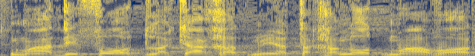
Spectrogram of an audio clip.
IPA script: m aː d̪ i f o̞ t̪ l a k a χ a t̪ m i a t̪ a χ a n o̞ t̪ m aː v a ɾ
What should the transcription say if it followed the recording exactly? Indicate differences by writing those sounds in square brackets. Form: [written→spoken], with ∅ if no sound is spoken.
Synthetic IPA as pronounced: m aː d̪ i f o̞ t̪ l a k a χ a t̪ m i a t̪ a χ a n o̞ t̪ m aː v a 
